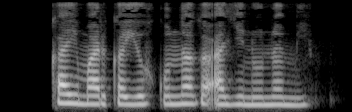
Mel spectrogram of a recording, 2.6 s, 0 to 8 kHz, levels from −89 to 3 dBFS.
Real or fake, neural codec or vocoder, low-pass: real; none; 7.2 kHz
